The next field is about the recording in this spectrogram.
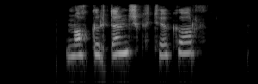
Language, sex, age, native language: Icelandic, male, 9, Icelandic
